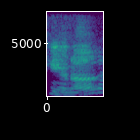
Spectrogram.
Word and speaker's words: Hannah: Some of you might know, my name is Miss Hannah, and it rhymes with something very special. Do you see it? That's right! It rhymes with banana!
